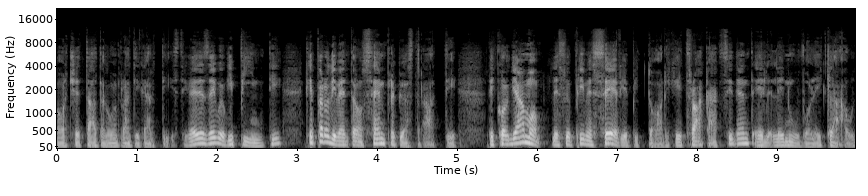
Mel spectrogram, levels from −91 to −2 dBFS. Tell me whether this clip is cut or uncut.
cut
